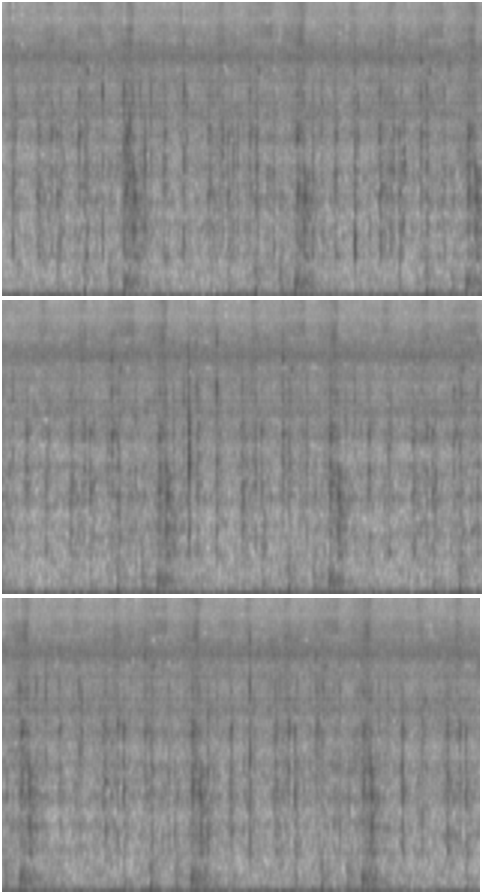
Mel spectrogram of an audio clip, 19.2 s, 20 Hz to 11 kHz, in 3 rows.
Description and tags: gas meter 2
gas meter
a gas meter in a corridor next to a boiler room (family house)
mechanical sound
periodic clacking sound
quiet noise of running gas boiler in background
recorded from approx. 4cm
recorded with:
built-in mics (collinear position)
